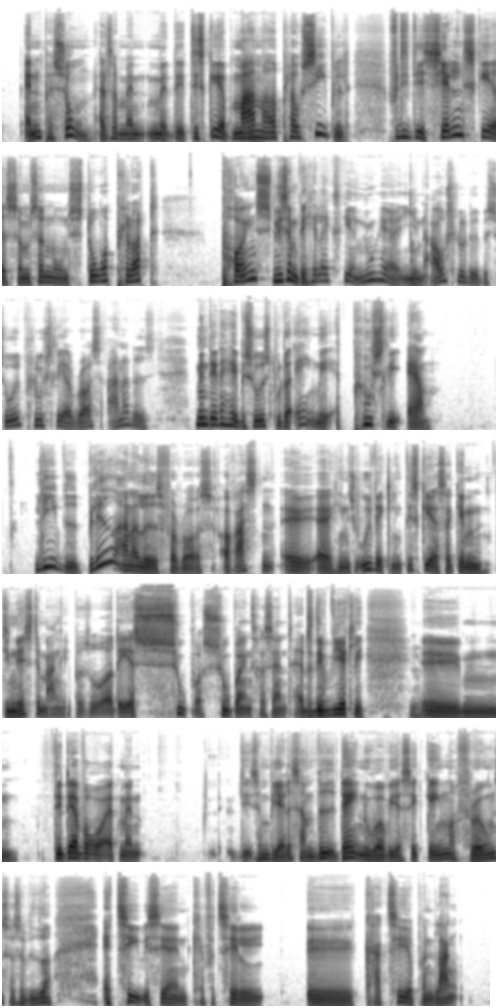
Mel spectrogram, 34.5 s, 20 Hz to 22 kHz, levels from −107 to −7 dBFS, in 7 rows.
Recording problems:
none

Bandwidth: 17.5 kHz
